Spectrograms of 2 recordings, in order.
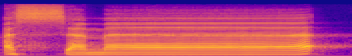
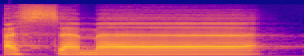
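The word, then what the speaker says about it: السماء: ayah and you stop, people sometimes will take away the sound. They'll just say, as-samaa. Notice how you didn't hear the Hamza from my throat come out at all.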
